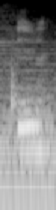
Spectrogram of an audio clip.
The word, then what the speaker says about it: ओम: ओम बना किससे है? आ ओ म 3 शब्द से बना है। और जब ओम की उच्चारण भी होती है तो 3 उच्चारण होती है, अकार, ओकार और मकार।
